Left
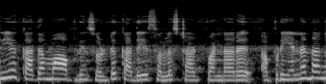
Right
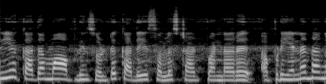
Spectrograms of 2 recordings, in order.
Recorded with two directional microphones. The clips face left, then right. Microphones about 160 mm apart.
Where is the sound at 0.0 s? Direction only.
25° right (ahead or behind).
